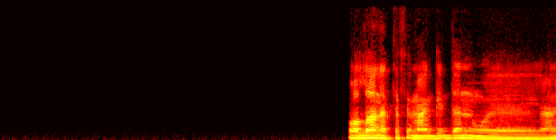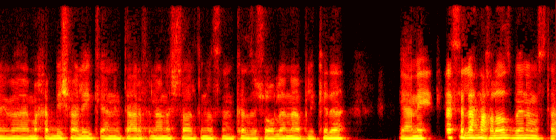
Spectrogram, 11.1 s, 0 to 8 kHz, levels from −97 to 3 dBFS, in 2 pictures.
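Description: No technical faults are audible.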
